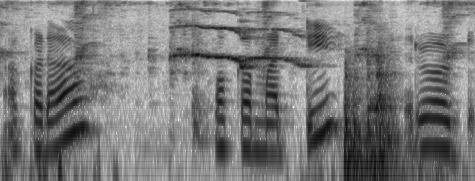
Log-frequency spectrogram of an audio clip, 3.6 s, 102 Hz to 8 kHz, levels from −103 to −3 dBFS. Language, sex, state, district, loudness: Telugu, female, Andhra Pradesh, Annamaya, -15 LUFS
